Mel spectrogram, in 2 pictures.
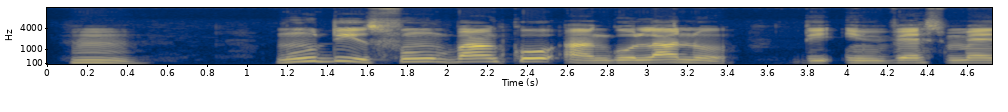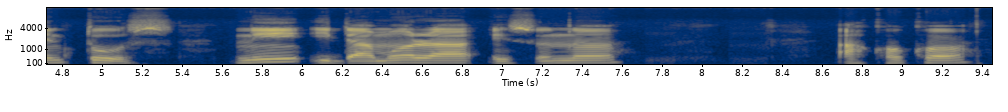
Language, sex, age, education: Yoruba, male, 15-29, tertiary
